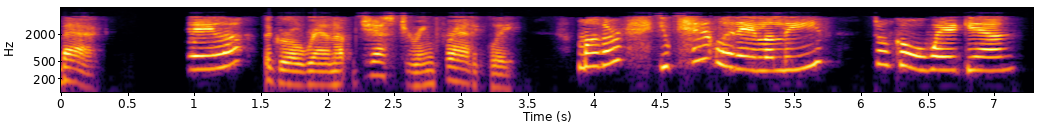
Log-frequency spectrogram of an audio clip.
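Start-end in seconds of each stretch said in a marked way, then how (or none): 1.0-1.3 put-on much higher child's call; young girl calling. A narrator's reading. 3.9-7.2 put-on much higher child's voice, begging; a scared child pleading; frightened little girl. A narrator's reading. Uba begging.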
